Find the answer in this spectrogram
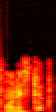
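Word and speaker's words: honest: Start होता है तो इसका जो एच है ये साइलेंट रहता है, और ये ओ साउंड से स्टार्ट होता है.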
